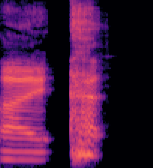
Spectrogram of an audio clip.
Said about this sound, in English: Oh, I've got the hiccups. I've been talking too much.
